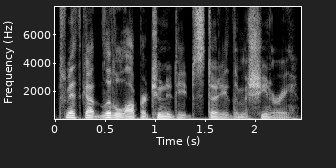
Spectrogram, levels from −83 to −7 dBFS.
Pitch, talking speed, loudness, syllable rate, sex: 90 Hz, 195 wpm, -18 LUFS, 7.6 syllables/s, male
